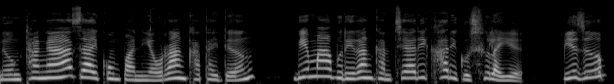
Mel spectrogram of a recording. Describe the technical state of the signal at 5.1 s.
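At 5.1 s the speech shows generation loss, present across the whole clip rather than at this moment alone. The likely cause is repeated MP3 encoding at 128 kbit/s, around seven passes, each re-quantising on a shifted frame grid so that noise and spectral holes pile up. The result sounds swirly, smeared and hollow beyond what that bitrate alone would give, with blurred attacks and nothing above 19.9 kHz.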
